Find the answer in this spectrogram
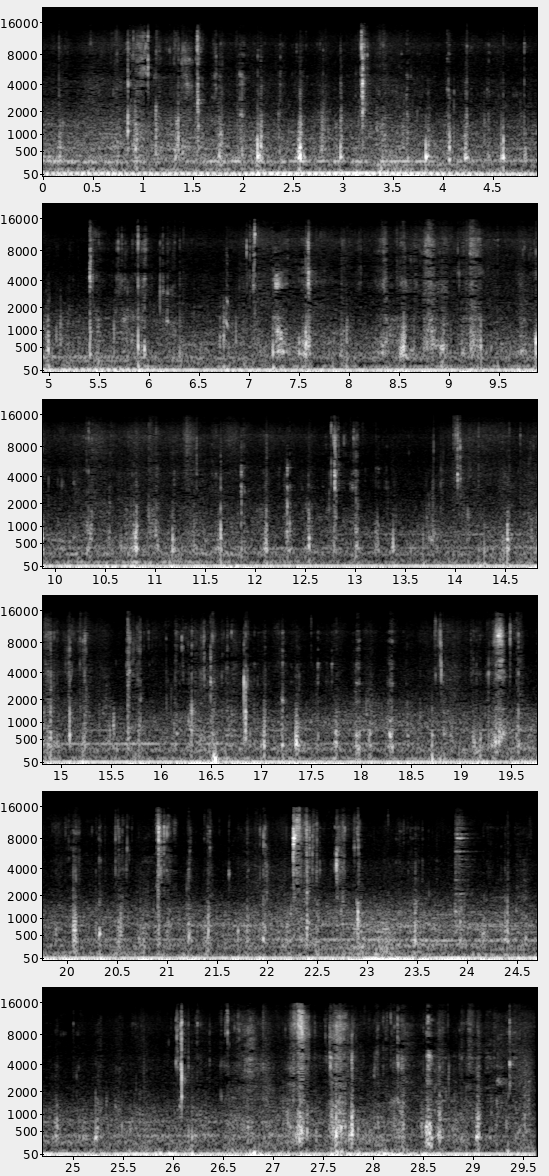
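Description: Close-up chewing and biting of braised squid and greens, with many small wet clicks and crackles from the mouth. A steady low hum sits underneath.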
